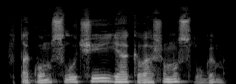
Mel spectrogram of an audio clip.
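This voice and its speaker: A man's voice: fairly low pitch, lively intonation, over loud music, voice pushed down, lightly acted. A man reading an audiobook and voicing a polite, composed fencing master who answers with deference. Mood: deferential. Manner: deferential, measured.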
